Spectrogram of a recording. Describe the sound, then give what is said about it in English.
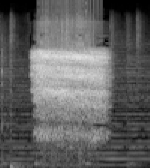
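A single long, deep breath drawn in, a steady airy hiss lasting about a second that rises sharply and fades, loud against an otherwise quiet background. “Let's take a deep breath.”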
